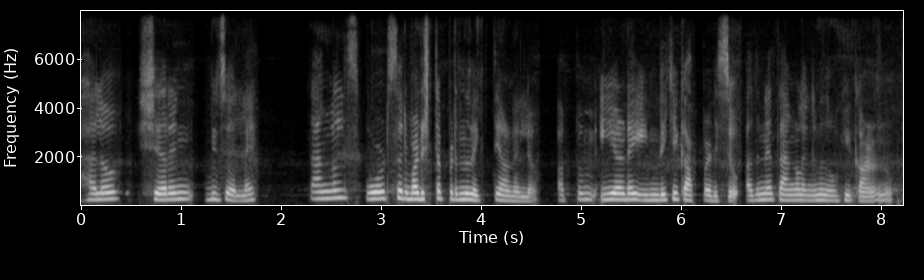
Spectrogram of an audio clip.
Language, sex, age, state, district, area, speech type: Malayalam, female, 18-30, Kerala, Kottayam, rural, spontaneous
